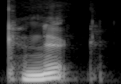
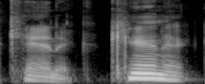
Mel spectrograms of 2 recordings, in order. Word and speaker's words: Kanik: Today, my guest is Kanik. Did I say it right? No, you said it wrong. Fuck. No one says it right. It's Kanik. Kanik.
